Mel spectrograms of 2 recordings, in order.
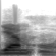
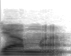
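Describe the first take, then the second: First: The word ends with a 'u' vowel. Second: The word ends with an 'a' vowel. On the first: The speaker calls it right. "Dibacanya jam'u ya" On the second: The speaker calls it wrong. "bukan jama"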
